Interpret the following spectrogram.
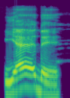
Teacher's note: দাল কলকলার হরফ নিচের দিকে ধাবিত করে ধাক্কা দিয়ে উচ্চারণ করতে হবে।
